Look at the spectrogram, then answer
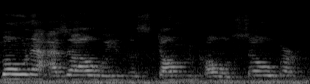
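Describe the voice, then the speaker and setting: Speaking very slowly with a Dublin accent, a woman is heard with audible room echo and light background noise. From Dublin, Ireland. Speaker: writer. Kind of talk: reading aloud. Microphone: camera far.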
